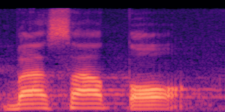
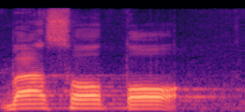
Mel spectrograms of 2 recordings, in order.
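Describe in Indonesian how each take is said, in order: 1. Vokalnya tetap tipis dan ringan dari awal sampai akhir. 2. Vokalnya menjadi tebal dan gelap, seperti o. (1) "Ini kan basato. Harusnya begitu ya" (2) "Ada orang yang bacanya basoto ke bawah ini"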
